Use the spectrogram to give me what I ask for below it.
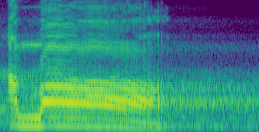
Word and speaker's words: আল্লাহ: আল্লাহর নাম আল্লাহ, বলেন তো? আল্লাহ নয়, কিন্তু আল্লাহ হচ্ছে অশুদ্ধ, শুদ্ধ হচ্ছে আল্লাহ। বলার সময় মুখটা গোল হয়ে যাবে।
